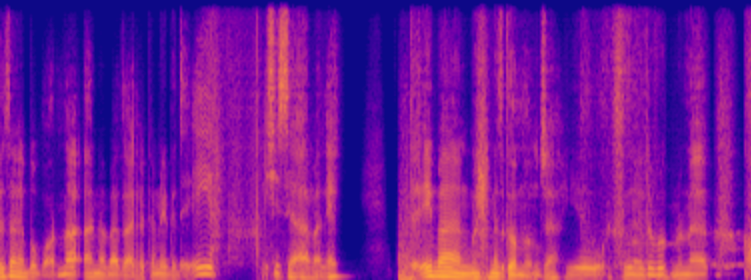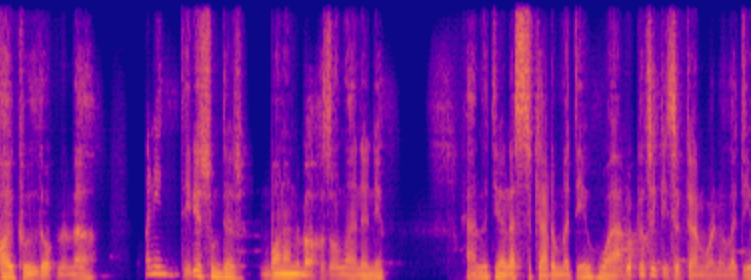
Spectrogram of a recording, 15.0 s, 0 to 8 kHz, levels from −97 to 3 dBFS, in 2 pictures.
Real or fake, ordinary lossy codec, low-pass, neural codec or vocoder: fake; none; none; codec, 16 kHz, 0.5 kbps, X-Codec, HuBERT features, trained on balanced general audio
